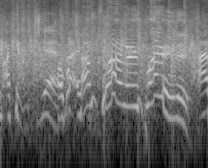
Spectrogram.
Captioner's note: audience applauding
